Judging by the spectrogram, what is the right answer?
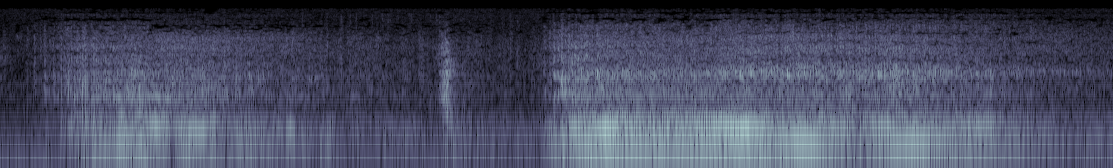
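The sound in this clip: A car driving off, its engine a steady mid-range drone that drops out briefly and then returns louder and fuller.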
